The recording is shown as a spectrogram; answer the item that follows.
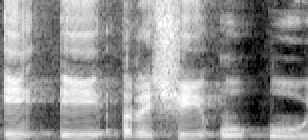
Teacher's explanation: संवृत का मतलब होता है जब मुंह जो है वो पूरी तरीके से ना खुला हो, बंद होने को हो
